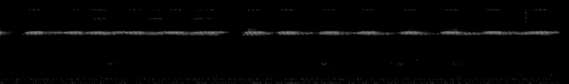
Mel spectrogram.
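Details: At night in woodland, crickets keep up a shrill, even pulsed trill, roughly two to three pulses each second, with scattered very high faint notes behind.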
